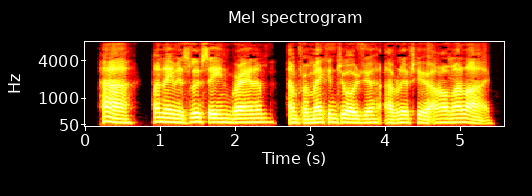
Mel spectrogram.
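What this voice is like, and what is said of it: Southern drawl accent. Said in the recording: “she has a pretty representative version of the famous Southern drawl”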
